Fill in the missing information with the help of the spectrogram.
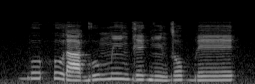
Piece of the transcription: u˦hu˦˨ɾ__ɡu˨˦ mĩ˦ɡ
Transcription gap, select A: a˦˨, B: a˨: B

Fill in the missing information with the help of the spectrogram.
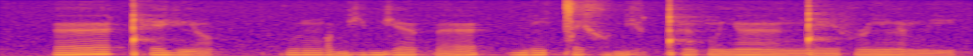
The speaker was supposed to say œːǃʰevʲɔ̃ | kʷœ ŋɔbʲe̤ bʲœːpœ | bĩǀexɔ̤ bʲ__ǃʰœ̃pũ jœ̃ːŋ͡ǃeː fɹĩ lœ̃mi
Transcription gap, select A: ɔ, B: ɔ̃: A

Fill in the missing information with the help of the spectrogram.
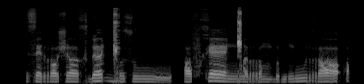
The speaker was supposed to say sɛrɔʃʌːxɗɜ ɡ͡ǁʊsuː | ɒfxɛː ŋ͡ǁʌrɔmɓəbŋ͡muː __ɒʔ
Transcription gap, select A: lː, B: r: B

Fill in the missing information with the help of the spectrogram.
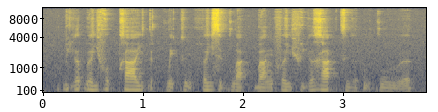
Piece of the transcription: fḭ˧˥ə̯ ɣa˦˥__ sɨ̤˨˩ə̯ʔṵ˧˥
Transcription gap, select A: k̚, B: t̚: A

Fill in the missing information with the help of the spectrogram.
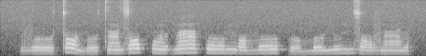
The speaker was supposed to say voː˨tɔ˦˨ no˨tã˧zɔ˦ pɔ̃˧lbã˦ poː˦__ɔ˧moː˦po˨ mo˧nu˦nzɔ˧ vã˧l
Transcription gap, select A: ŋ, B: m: A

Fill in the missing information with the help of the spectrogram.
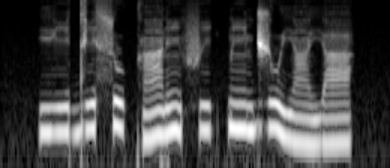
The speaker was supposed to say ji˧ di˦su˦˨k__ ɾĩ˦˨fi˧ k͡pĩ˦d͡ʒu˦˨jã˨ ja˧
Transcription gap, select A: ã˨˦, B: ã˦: A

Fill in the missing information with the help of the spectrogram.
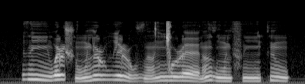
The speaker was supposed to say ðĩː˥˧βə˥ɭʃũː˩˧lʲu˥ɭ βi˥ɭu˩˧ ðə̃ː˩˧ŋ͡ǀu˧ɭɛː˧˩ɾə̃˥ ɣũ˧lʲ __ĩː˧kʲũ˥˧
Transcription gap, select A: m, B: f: B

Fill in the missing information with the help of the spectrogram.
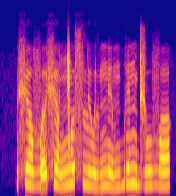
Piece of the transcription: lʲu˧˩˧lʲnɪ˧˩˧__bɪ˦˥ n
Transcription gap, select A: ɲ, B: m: B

